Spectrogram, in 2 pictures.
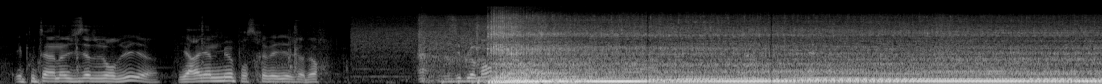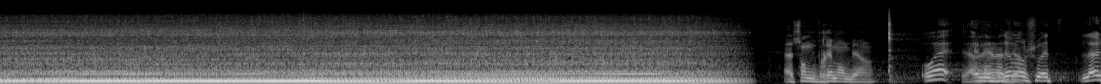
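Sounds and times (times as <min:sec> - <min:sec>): car engine idling: 0:03.5 - 0:18.6.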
